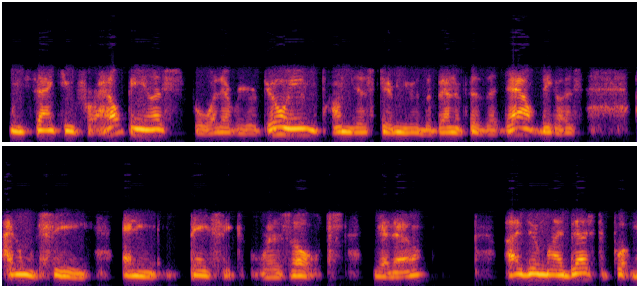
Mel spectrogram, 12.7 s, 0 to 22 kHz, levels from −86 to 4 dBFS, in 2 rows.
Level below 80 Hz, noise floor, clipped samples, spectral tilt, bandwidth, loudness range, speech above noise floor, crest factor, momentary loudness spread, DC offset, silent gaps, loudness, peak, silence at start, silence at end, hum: -72 dBFS; -47 dBFS; under 0.1%; -8.5 dB/octave; 3.9 kHz; 5 LU; 28 dB; 18 dB; 15 LU; under 0.1%; none; -19 LUFS; -2 dBFS; 0.1 s; 0 s; none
